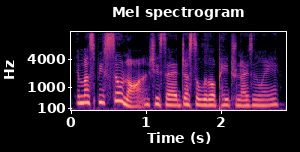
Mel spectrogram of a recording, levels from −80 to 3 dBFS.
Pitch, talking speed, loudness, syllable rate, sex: 215 Hz, 230 wpm, -17 LUFS, 5.9 syllables/s, female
